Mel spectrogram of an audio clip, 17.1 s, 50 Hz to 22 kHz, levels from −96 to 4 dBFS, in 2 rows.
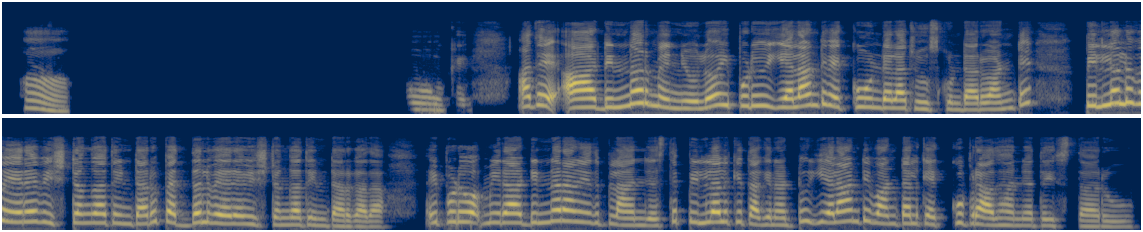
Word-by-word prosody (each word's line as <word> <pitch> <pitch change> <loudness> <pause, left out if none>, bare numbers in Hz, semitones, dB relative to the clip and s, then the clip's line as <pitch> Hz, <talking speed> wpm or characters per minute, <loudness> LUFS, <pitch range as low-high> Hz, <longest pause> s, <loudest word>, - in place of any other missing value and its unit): ఆ! 230 - -7 2.7
ఓకే. 200 -2 -12 0.5
అదే. 350 0 +2 0.2
ఆ - - +10 0.2
డిన్నర్ 365 +10 +4
మెన్యూలో 265 0 +2
ఇప్పుడు 355 -1 -2 0.2
ఎలాంటివెక్కువుండేలా 315 -5 +2
చూసుకుంటారు? 225 -1 -4
అంటే 275 - -7 0.5
పిల్లలు 420 +6 +4
వేరేవి 355 -1 +2
ఇష్టంగా 320 +1 -1
తింటారు, 290 +2 -2
పెద్దలు 330 +3 +1
వేరేవి 285 -2 +1
ఇష్టంగా 250 0 -4
తింటారు 215 -4 -5
గదా! 185 0 -5 0.4
ఇప్పుడు 350 +1 -1 0.2
మీరా 330 0 +3
డిన్నర్ 375 +4 +1
అనేది 335 -3 -6
ప్లాన్ 235 -2 -3
చేస్తే 225 +11 -8
పిల్లలకి 350 +1 +1
తగినట్టు 255 +6 -4 0.2
ఎలాంటి 375 +3 -1
వంటలకెక్కువ 290 0 -5
ప్రాధాన్యత 230 -3 -1
ఇస్తారు? 190 -3 -11
290 Hz, 110 wpm, -22 LUFS, 235-345 Hz, 2.7 s, ఆ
